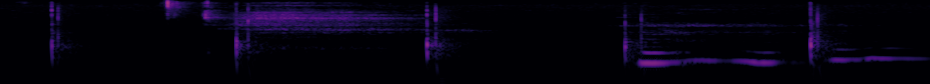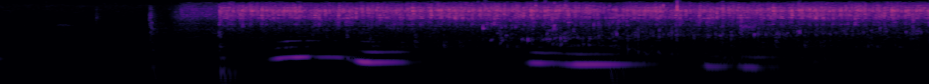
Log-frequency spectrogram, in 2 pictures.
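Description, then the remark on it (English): A few sharp clicks and knocks, then a tap turns on and water runs steadily into a glass, a hissing flow, as water is fetched to go with aspirin. Low murmuring or groaning vocal sounds rise over it. “Here, let me get some water and aspirin for you.”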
